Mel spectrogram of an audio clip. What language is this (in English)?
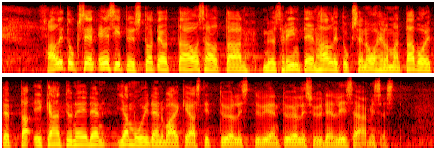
Finnish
